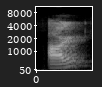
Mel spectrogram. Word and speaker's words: art: the word is art art do you hear the T sound no you don't right because it's not aspirated it's at the end of the word it's not aspirated art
